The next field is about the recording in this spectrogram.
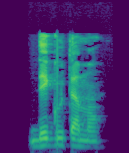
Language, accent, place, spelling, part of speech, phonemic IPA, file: French, France, Lyon, dégoutamment, adverb, /de.ɡu.ta.mɑ̃/, LL-Q150 (fra)-dégoutamment.wav
- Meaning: post-1990 spelling of dégoûtamment (“disgustingly”)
